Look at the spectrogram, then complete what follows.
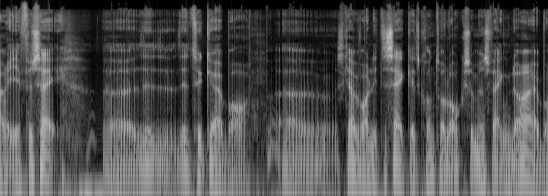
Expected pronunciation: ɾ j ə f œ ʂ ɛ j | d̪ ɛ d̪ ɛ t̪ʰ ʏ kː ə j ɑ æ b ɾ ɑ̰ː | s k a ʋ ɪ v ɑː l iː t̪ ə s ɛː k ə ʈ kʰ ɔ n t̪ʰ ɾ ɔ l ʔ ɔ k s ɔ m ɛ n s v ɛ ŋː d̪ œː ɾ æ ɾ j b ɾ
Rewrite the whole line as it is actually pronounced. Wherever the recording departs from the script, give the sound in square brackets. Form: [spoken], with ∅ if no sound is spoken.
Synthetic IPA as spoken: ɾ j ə f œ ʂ ɛ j | d̪ ɛ d̪ ɛ t̪ʰ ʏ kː ə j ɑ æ b ɾ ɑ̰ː | s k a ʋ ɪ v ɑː l iː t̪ ə s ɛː k ə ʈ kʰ ɔ n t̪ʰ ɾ ɔ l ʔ ɔ k s ɔ m ɛ n s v ɛ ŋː d̪ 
